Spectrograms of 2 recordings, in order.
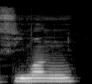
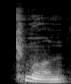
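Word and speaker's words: CMON: Das wird mit Simon oder wie laut Jan, der extra nachgefragt hat, das wird Come On ausgesprochen.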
